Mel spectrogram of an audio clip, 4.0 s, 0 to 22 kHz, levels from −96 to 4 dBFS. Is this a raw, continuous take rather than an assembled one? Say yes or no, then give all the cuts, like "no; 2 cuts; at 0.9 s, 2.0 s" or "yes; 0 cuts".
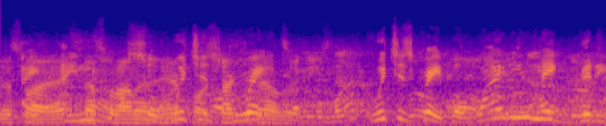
yes; 0 cuts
